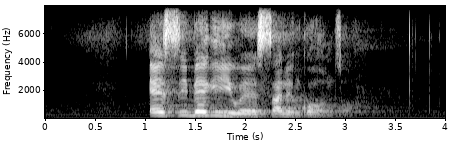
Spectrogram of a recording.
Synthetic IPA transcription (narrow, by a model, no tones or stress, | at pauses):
esiɓek̬iwɛsalɛŋkʼɔːnd͡zʱɔ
